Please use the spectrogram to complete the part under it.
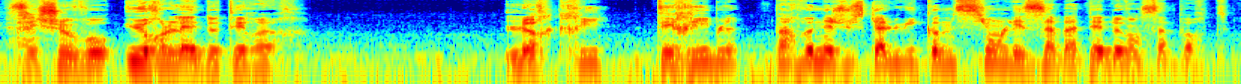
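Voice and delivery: building intensity. A narrator's reading. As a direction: build up to terror. Horror climax, rising intensity.

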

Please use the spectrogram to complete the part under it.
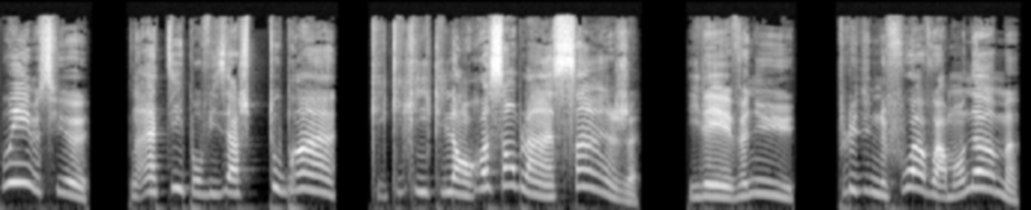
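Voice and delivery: high, fretful woman's voice; a wife anxious about her missing husband; worried landlady. A narrator's reading. Mrs Smith voiced, anxious. (femme inquiète, voix aiguë)

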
